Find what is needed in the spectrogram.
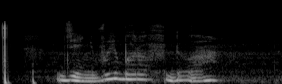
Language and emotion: Russian, sad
